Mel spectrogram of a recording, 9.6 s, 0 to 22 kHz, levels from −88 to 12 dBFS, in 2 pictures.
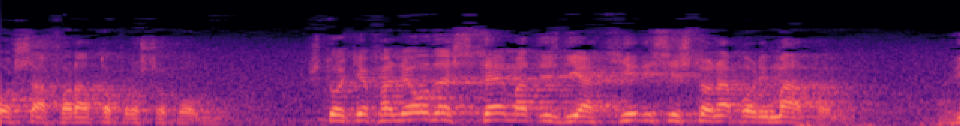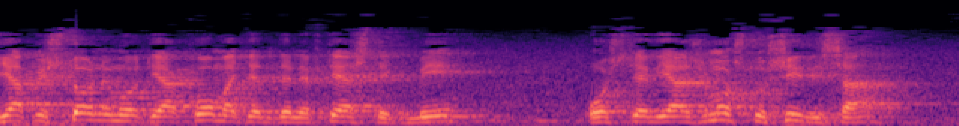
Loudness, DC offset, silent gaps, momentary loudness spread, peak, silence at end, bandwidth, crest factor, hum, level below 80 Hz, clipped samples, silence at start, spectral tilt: -17 LUFS; under 0.1%; none; 11 LU; 0 dBFS; 0 s; 9.2 kHz; 18 dB; none; -46 dBFS; under 0.1%; 0 s; -5 dB/octave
